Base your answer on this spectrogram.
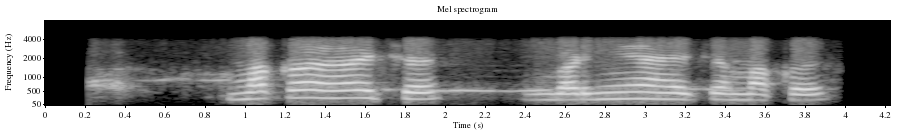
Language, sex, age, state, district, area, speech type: Maithili, female, 60+, Bihar, Araria, rural, conversation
